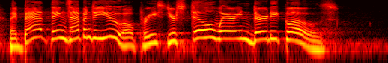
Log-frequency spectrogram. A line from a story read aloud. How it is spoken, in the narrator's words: Malice stood up and shouted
